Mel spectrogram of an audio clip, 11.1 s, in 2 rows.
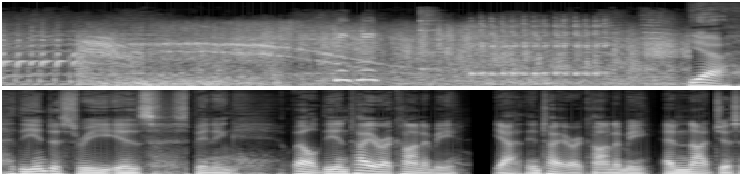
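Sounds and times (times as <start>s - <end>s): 
cartoon-style falling whistle: 0.0s - 4.0s
loud dense clatter of crashing and banging: 0.0s - 5.2s
speech: 2.6s - 3.0s, 5.2s - 11.0s.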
